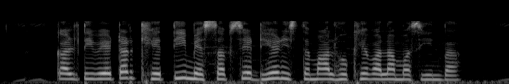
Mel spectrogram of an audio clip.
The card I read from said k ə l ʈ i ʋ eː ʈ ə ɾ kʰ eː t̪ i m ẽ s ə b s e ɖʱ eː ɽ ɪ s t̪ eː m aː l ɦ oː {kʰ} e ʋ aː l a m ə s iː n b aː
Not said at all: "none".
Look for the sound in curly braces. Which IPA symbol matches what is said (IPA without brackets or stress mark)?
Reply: kʰ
